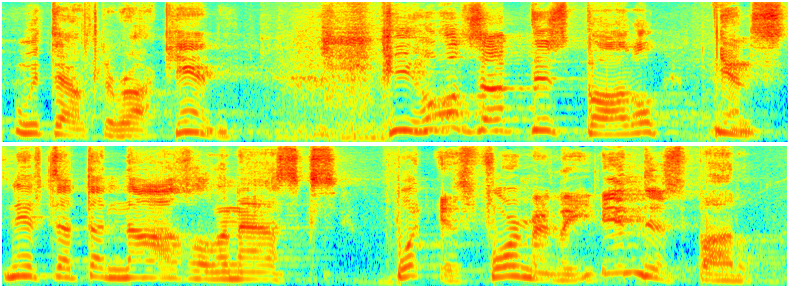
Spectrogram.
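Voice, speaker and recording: A man narrating a scripted story as the storyteller of a 1940s-style radio play. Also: high voice.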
